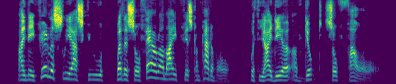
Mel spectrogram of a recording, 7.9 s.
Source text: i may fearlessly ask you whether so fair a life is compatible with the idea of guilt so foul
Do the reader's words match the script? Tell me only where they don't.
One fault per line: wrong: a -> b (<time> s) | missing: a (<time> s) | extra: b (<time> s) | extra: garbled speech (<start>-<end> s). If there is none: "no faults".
no faults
